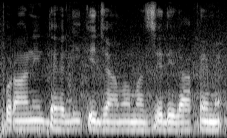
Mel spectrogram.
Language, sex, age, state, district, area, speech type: Urdu, male, 18-30, Delhi, North West Delhi, urban, spontaneous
